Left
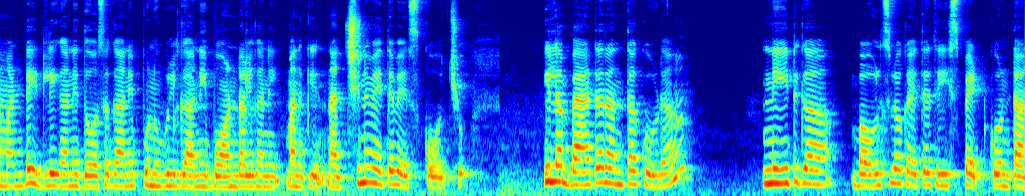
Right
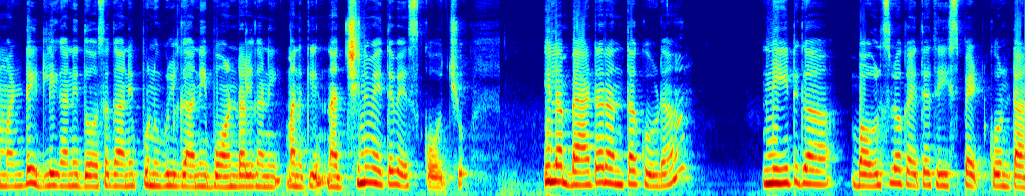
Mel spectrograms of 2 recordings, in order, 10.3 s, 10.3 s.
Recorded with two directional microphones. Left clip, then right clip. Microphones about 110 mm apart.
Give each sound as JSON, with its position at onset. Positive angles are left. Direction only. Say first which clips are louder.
{"t": 0.0, "sound": "a woman's voice", "louder": "right 7 dB", "side_deg": -45}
